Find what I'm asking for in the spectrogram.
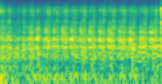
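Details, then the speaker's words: Aircraft engine at start-up: throttle pumped only while cranking. Fast, even chuffing from the engine turning over, never firing or picking up speed; it is thought to have flooded. "and then the throttle no only when you're cranking it okay that'll flood it okay crank it"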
